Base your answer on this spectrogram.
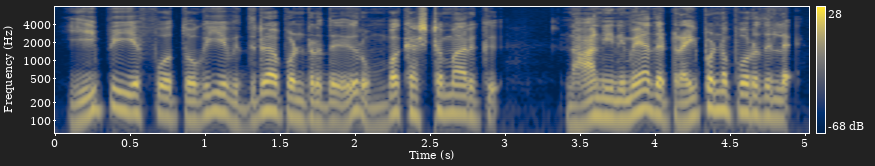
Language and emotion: Tamil, disgusted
